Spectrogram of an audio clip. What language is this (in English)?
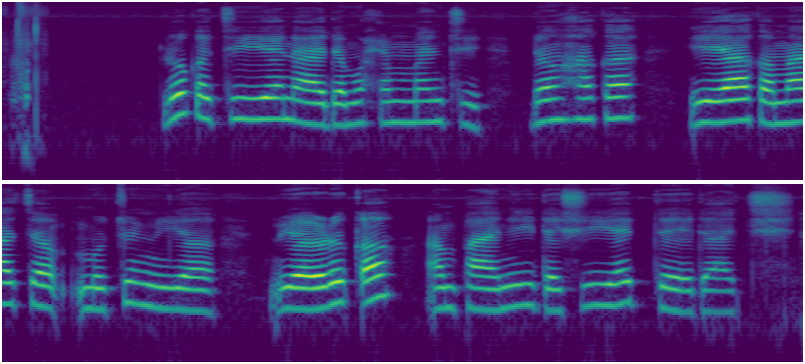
Hausa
